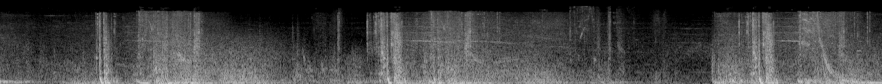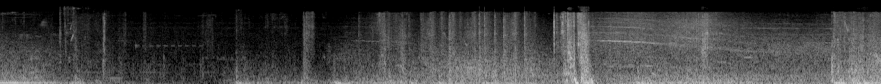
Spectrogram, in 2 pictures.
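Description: Gunshots and explosions bang repeatedly in a video game.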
